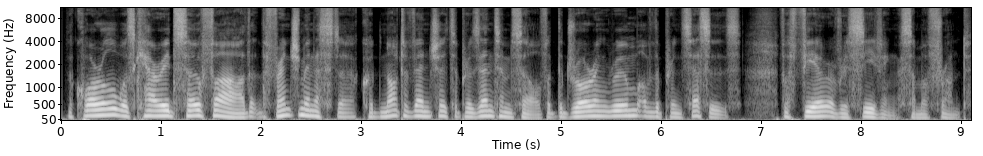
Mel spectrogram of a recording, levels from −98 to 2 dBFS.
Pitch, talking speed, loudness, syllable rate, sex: 130 Hz, 190 wpm, -18 LUFS, 5.0 syllables/s, male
